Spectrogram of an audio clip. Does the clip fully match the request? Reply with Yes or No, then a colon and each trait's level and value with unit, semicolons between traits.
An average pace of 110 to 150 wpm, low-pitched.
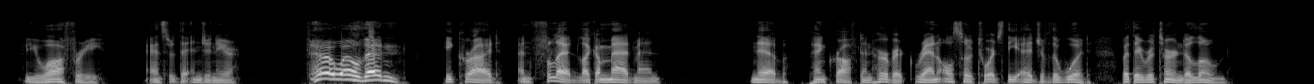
Yes: average, 140 wpm; low, 105 Hz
